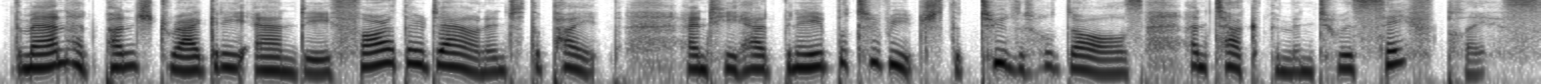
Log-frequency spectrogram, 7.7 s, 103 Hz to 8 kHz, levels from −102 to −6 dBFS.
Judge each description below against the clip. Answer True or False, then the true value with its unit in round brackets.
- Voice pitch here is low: False (230 Hz)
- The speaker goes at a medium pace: False (225 wpm)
